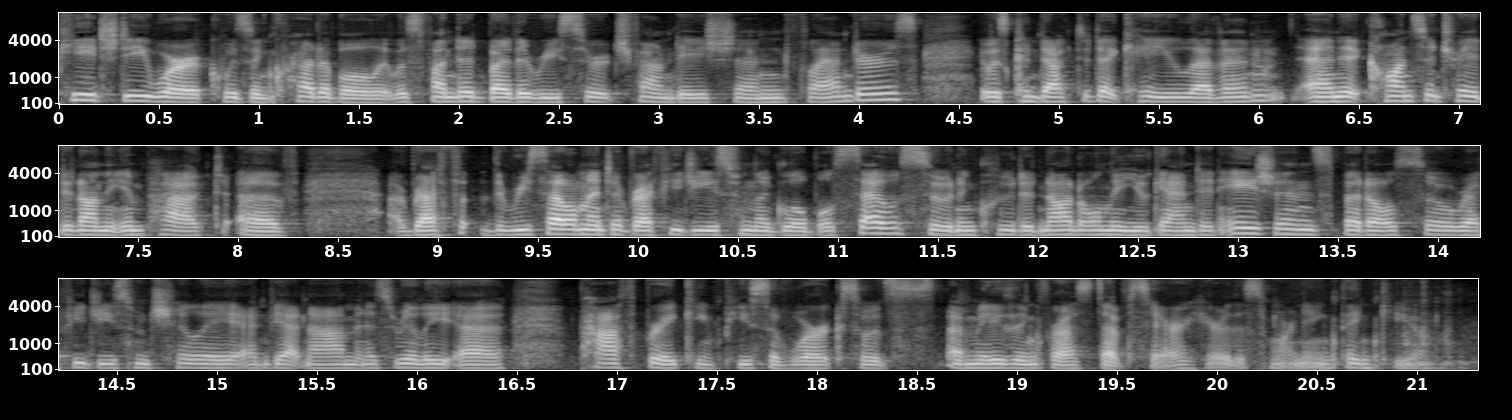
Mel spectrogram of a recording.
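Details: Adult woman speaking; normal speech.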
